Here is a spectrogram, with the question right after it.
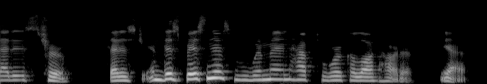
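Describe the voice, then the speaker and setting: A woman speaks at a moderate pace with a plain, everyday voice. Her pitch sits in the middle range and varies in an ordinary way. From Canada. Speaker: rock singer and songwriter. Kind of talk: interview answer.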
